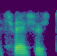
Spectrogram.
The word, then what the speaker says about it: Thrasher: And if you want to find the show, you look it up, you can go to Google and Google HVAC with Rob Thrasher. Last name is spelled like the Atlanta Thrashers, T-H-R-A-S as in Sam, H-E Thrasher.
